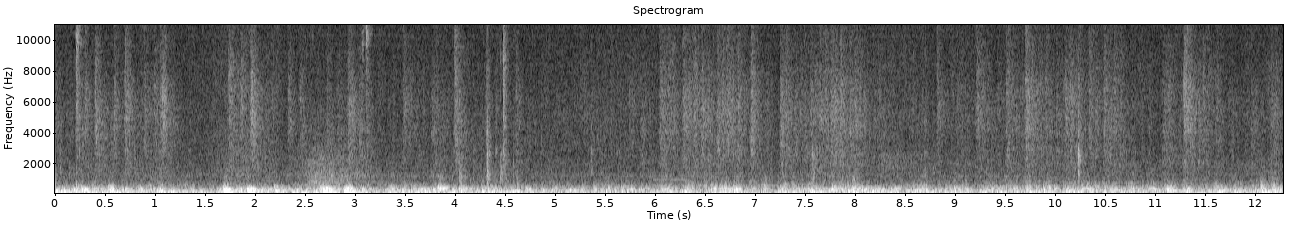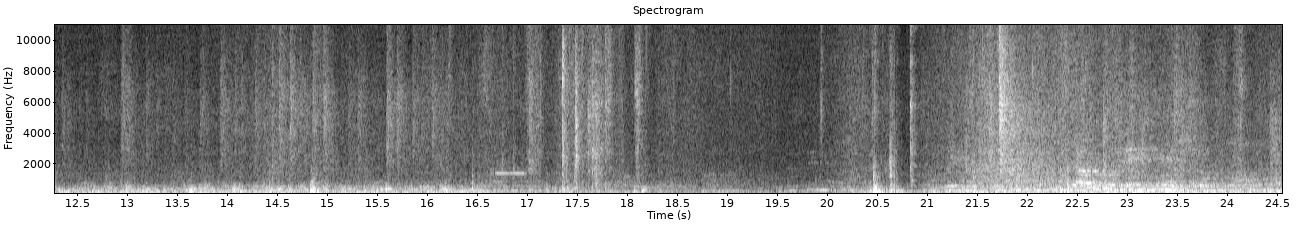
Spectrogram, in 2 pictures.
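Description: ASEA Graham traction elevator car travelling down, with a steady hum of several tones from the machine and car. The hum fades as the car slows about seventeen seconds in, a clunk comes as it stops, and clattering follows near the end.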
